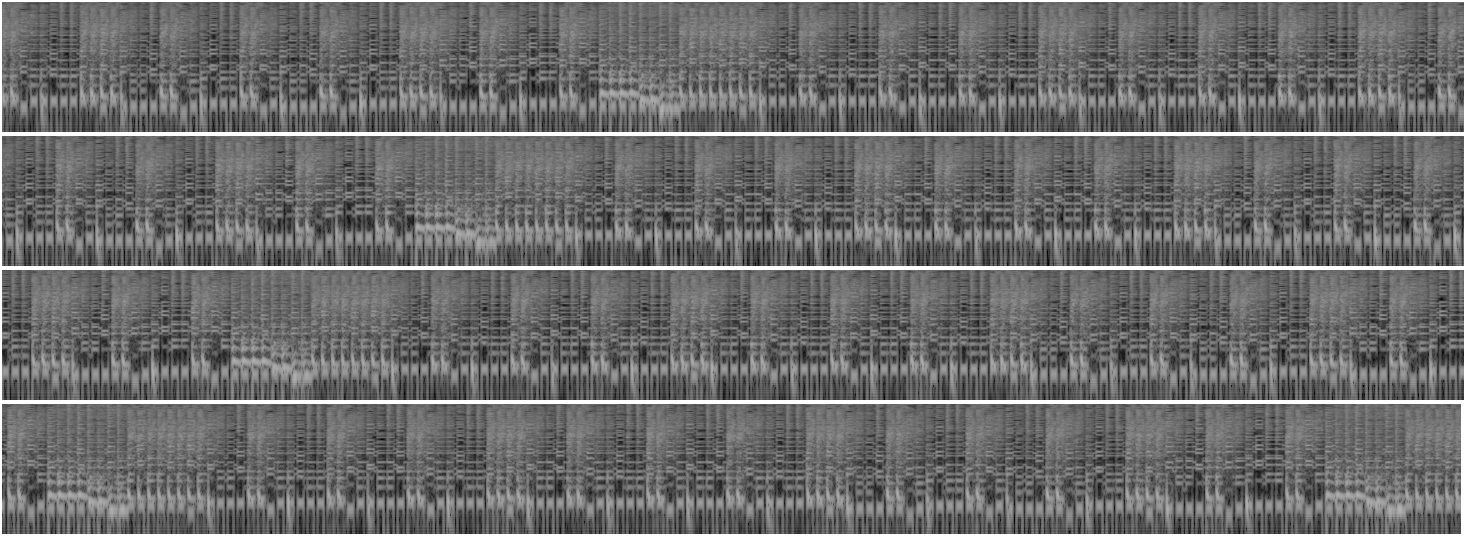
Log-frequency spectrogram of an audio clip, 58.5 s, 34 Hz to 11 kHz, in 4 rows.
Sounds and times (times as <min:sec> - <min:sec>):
Video game music: 0:00.0 - 0:58.4.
